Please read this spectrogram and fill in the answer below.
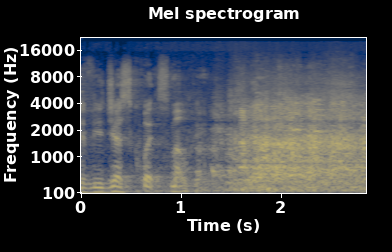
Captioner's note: audience laughing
